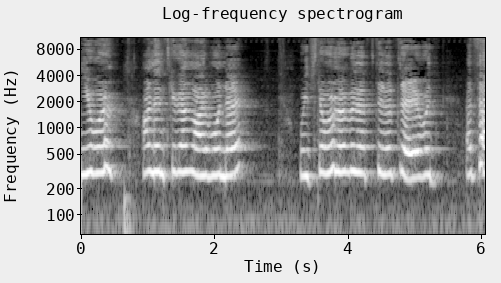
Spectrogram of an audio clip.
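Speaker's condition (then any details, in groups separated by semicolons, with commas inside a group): Cerebral palsy; uses wheelchair; can speak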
